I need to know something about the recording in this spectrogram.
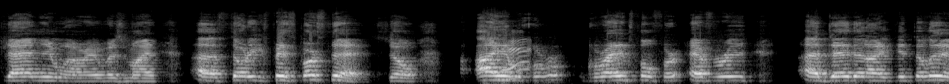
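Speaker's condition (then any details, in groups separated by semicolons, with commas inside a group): Cerebral palsy; present from birth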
